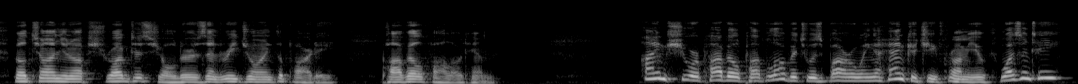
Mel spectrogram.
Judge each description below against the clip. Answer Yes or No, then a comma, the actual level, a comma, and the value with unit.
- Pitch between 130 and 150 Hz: Yes, medium, 140 Hz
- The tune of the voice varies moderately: No, wide, 7.6 semitones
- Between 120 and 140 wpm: Yes, slow, 135 wpm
